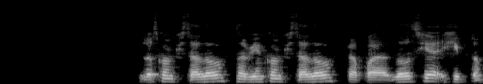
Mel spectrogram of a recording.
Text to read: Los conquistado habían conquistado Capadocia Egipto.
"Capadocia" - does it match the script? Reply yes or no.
yes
